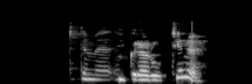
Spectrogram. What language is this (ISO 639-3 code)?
isl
